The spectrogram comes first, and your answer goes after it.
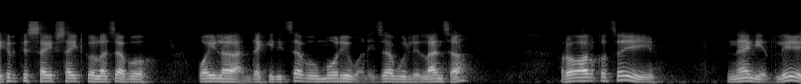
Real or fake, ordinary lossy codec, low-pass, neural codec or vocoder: fake; none; none; codec, 16 kHz, 0.7 kbps, FocalCodec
